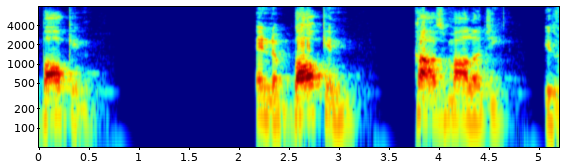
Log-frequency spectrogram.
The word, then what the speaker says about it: Balkan: are the ban B excuse me the Balkans I'm mispronouncing they name the ban people b a l k a n balkon and the Balan cosmology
